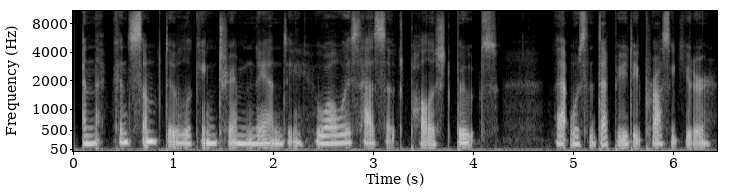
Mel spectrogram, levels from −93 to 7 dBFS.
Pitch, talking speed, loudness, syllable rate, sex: 190 Hz, 150 wpm, -22 LUFS, 5.6 syllables/s, female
